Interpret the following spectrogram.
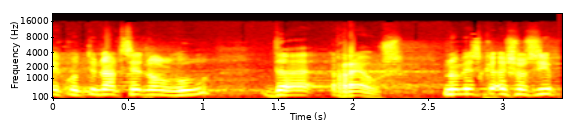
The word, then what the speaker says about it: Reus: continuat sent algú de Reus. Només que això sí, pronunciat a l'Alemanya, perquè eu en alemany es pronuncia oi.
